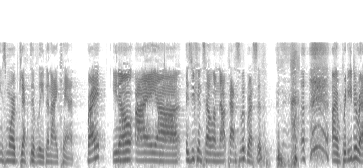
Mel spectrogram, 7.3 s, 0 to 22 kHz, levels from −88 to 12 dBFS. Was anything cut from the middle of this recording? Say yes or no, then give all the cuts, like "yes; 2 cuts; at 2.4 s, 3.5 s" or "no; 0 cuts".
yes; 2 cuts; at 2.1 s, 6.0 s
